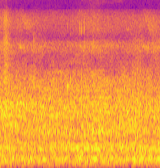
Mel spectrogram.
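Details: Honey bees on a single frame with their queen, used to form a new colony; a dense, steady buzzing hum fills the whole stretch without pause.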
